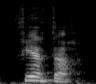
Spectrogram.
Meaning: forty
- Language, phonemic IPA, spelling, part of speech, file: Afrikaans, /ˈfɪə̯r.təχ/, veertig, numeral, LL-Q14196 (afr)-veertig.wav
